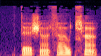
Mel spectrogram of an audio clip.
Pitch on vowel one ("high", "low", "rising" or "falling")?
low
